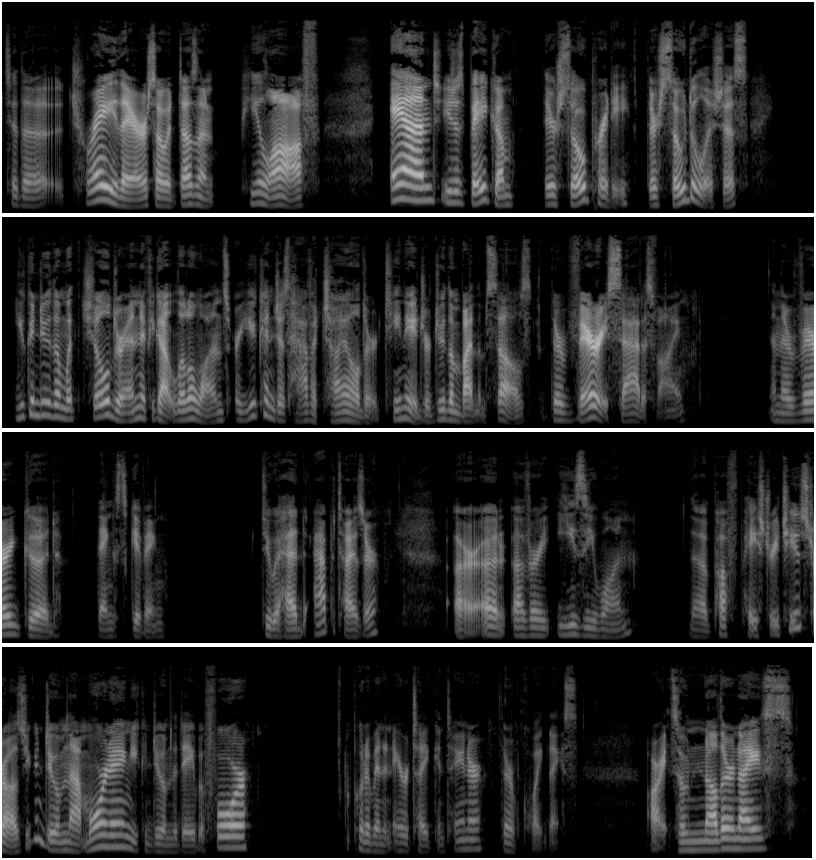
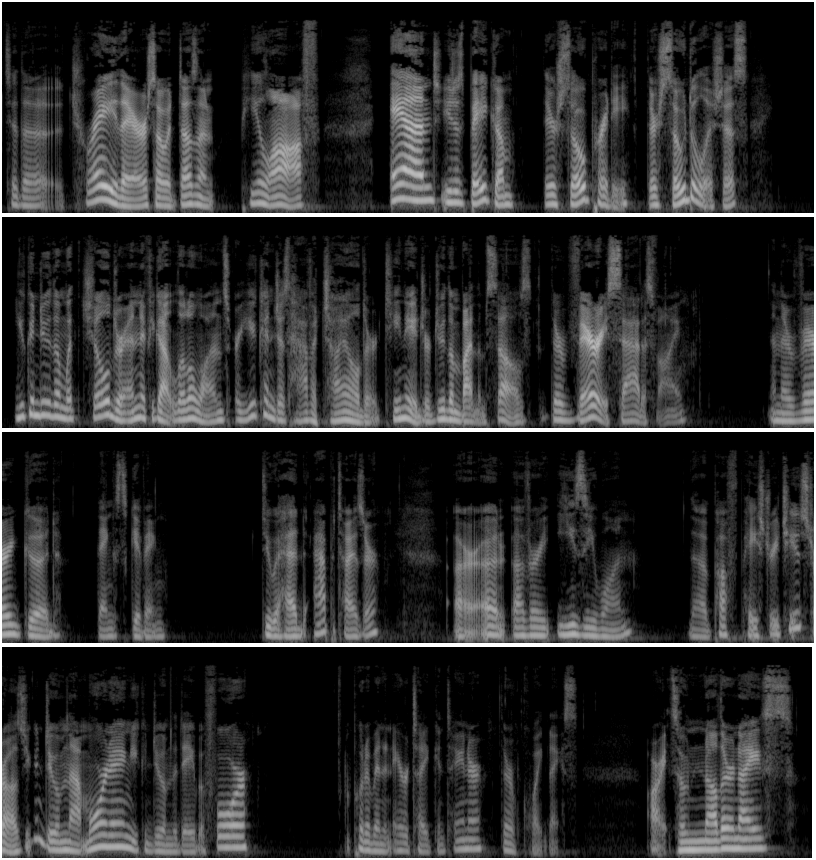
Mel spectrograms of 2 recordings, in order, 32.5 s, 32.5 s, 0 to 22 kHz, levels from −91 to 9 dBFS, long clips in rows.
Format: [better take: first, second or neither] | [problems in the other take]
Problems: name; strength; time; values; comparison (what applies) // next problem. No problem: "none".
second | thin; very; fading below 550 Hz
